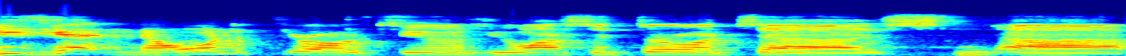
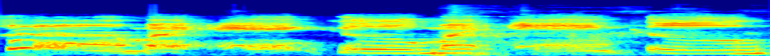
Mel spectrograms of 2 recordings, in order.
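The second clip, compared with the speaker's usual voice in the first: mock-pained, whining hurt voice; 9 semitones higher than usual. Mocking a player who went down again, in a mock-pained injury voice. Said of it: "I could do that like injury voice all day".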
